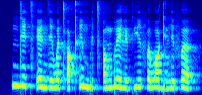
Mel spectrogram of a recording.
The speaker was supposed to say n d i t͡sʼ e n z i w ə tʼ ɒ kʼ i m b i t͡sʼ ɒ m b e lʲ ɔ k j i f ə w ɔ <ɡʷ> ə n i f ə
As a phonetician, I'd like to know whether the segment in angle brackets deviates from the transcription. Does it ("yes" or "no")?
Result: yes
